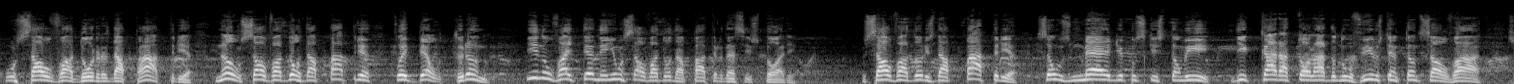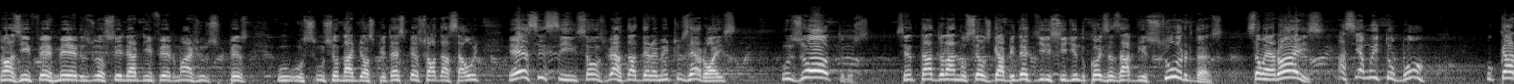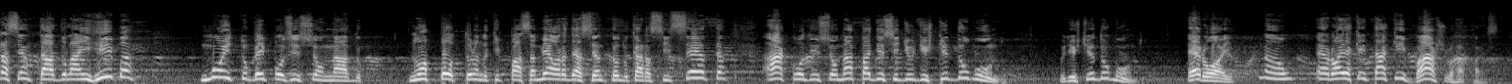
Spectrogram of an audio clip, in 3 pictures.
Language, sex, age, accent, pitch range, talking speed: Portuguese, male, 60-79, Brazilian, 190-245 Hz, 160 wpm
